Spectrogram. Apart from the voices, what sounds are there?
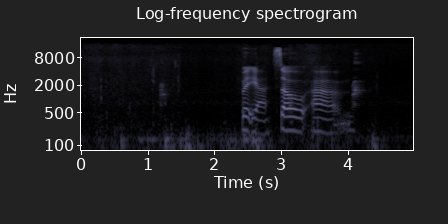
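dogs barking and whimpering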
